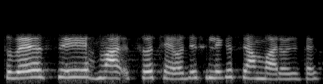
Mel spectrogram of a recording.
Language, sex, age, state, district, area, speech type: Hindi, female, 18-30, Rajasthan, Karauli, rural, conversation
